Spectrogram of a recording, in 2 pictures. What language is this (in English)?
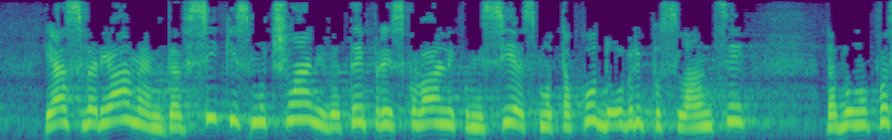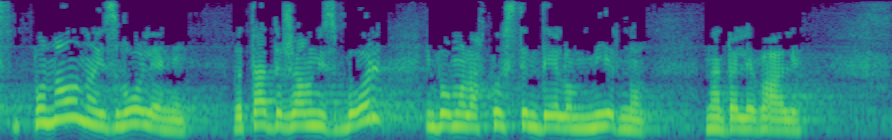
Slovenian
